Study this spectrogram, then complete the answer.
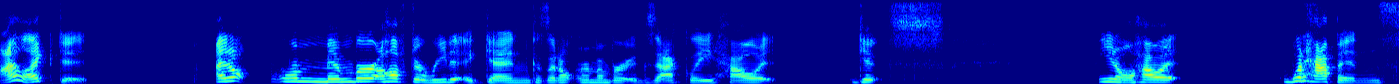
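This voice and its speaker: A woman speaks loudly with lively intonation at a moderate pace, pausing long and often. The sound is dry and close with no echo, over a quiet background. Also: fairly high pitch for a woman. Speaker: blind NASCAR fan livestreamer. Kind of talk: casual livestream chat. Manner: animated.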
